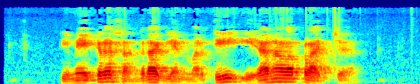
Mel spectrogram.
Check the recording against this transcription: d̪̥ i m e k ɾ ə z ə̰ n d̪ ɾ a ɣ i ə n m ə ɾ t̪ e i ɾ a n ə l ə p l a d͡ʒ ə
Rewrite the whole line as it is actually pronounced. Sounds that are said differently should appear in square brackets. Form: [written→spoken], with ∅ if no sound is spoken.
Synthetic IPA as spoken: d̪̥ i m e k ɾ ə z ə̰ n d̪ ɾ a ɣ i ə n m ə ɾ t̪ [e→i] i ɾ a n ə l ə p l a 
